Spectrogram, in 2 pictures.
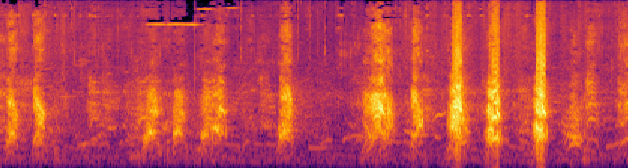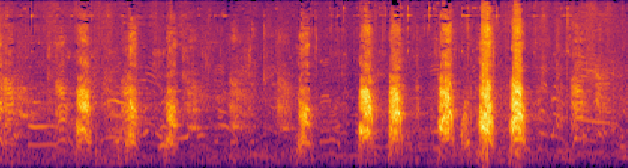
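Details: Corgi at a San Diego corgi meet, playing with and reuniting with a female corgi; sharp, short barks come in irregular bursts, often two or three in quick succession, over roughly twelve seconds, with people's voices murmuring faintly between them.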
